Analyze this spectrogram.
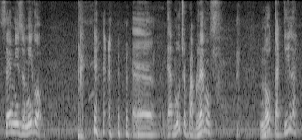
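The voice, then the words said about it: Put-on accent. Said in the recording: “a little bit of an accent”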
